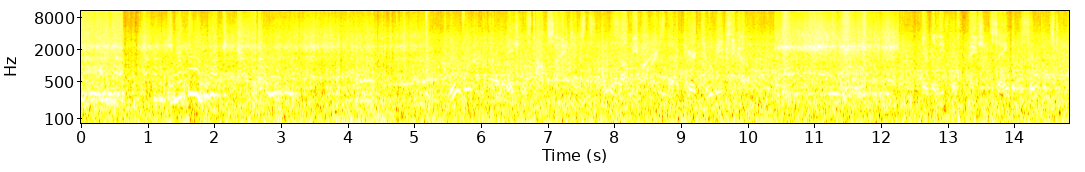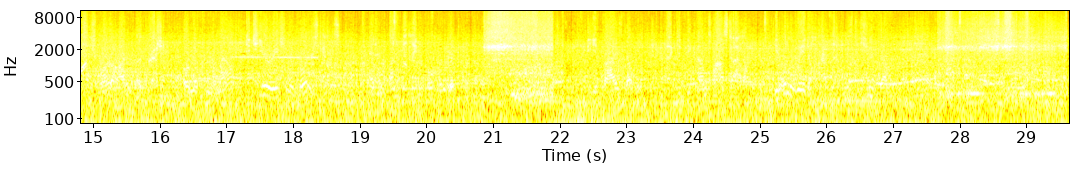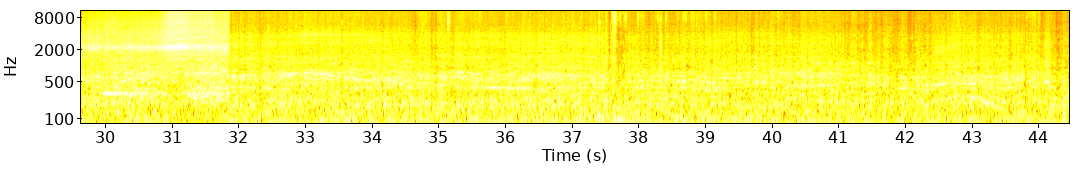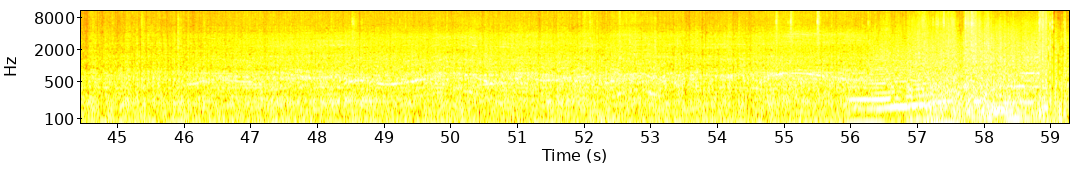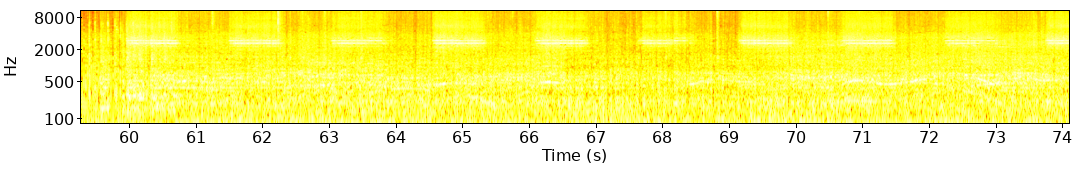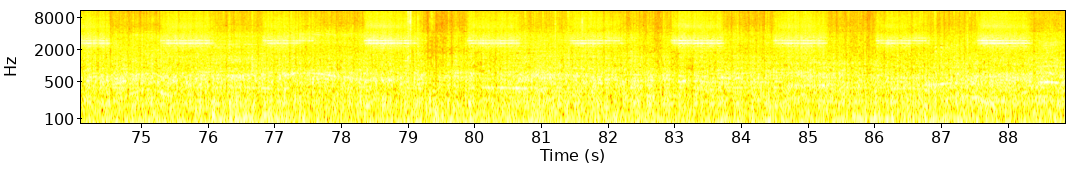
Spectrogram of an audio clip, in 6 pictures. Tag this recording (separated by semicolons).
Trapped; Zombie-Horde; Horde; Radio; Zombies; Zombie-Invasion; Invasion; Zombie; Apocalypse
